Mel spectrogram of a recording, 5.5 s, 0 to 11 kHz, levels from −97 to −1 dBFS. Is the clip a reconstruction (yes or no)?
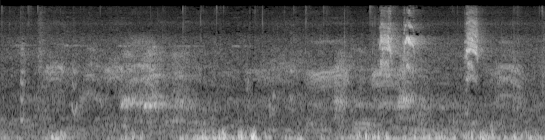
no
